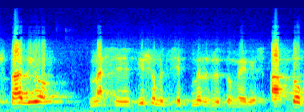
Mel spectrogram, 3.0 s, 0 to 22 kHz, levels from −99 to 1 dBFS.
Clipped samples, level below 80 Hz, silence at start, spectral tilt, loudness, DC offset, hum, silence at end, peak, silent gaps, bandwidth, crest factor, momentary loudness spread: under 0.1%; -56 dBFS; 0 s; -3.5 dB/octave; -21 LUFS; under 0.1%; none; 0 s; 0 dBFS; none; 9 kHz; 20 dB; 12 LU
